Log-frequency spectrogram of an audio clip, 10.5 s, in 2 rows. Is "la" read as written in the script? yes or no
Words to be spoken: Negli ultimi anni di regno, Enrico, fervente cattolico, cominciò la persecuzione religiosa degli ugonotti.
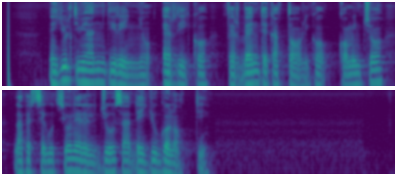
yes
